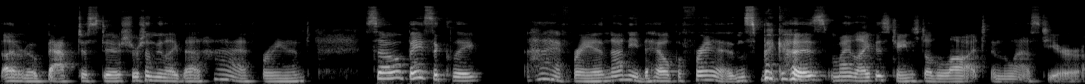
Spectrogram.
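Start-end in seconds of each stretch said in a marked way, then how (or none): 2.1-3.1 put-on folksy Southern accent. Speaker demonstrates a greeting meant as a play on the South; put-on Southern greeting voice. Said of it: "kind of something Southern and like".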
